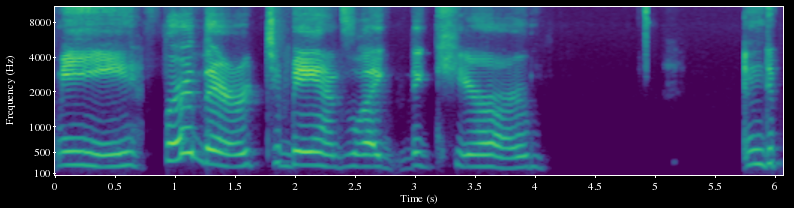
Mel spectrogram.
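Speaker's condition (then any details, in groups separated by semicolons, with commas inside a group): Friedreich's ataxia; walking difficulty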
